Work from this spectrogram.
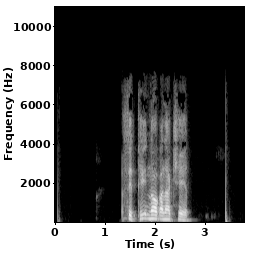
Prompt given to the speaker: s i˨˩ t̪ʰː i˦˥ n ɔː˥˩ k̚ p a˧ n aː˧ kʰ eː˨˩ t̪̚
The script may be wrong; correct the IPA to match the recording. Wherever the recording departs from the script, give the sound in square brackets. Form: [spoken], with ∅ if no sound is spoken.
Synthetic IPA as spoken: s i˨˩ t̪ʰː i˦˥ n ɔː˥˩ k̚ [ʔ] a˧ n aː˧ kʰ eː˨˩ t̪̚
